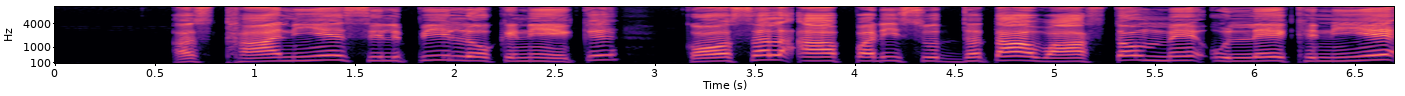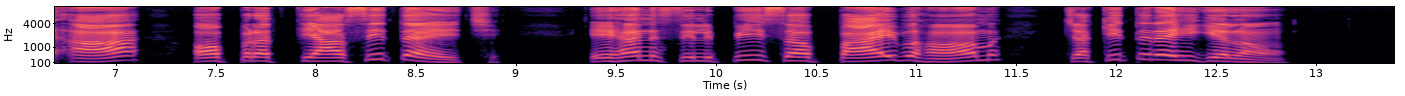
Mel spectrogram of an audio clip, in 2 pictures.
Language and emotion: Maithili, surprised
